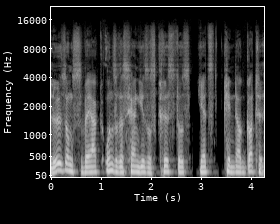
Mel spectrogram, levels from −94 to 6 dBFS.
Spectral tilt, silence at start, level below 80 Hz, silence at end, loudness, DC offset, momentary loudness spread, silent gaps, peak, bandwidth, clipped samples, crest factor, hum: -7 dB/octave; 0 s; -52 dBFS; 0 s; -17 LUFS; under 0.1%; 4 LU; 2.85-2.91 s, 3.36-3.41 s; -2 dBFS; 13 kHz; under 0.1%; 14 dB; none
